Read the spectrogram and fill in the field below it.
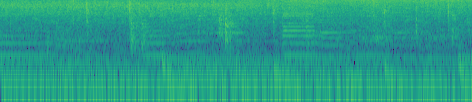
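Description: Mashed boiled potato with chopped coriander, green chilli, vegetables, turmeric and salt sizzles steadily in a pan while being stirred, with soft scraping strokes over the constant frying hiss.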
